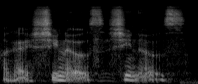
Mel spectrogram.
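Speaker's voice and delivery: very soft, half-whispered; quiet near-whisper to yourself; hushed aside. Real, not acted. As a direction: say it under your breath. Muttered relief while watching.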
